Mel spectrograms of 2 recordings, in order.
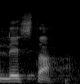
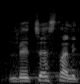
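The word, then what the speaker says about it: Leicester: Uh man, you I used to call it Leester. You can't blame me. It's not Leester. You know when I found out is when my friend came back from the UK and he said Leester Leester spell Manchester Leester but I can't blame them too.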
